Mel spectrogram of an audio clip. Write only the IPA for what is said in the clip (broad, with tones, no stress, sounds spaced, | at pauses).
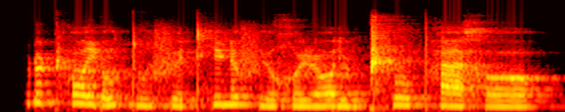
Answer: ɽ o˦ ʈʰ ɔ˦˨ i̯ ɽ o˦˨ tʷ i˨ f ø˨ tʰ i˧ ɳ ə˦ f y˨ χʷ i˨ ɭ ɔ˦˨ ɾ y˨ ɳ ǁʰ o˦ pʰ a˦˨ x ɔ˧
